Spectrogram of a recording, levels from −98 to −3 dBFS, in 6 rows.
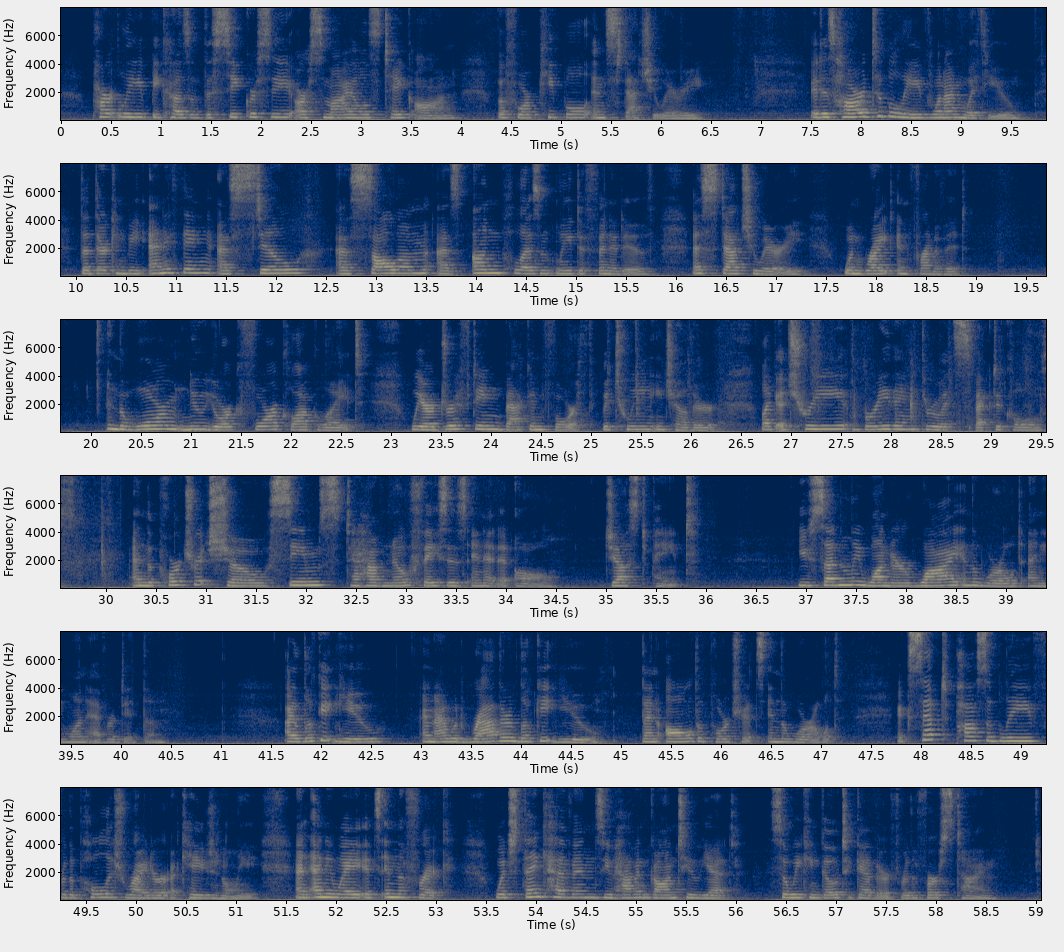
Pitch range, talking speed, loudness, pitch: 195-235 Hz, 140 wpm, -43 LUFS, 215 Hz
